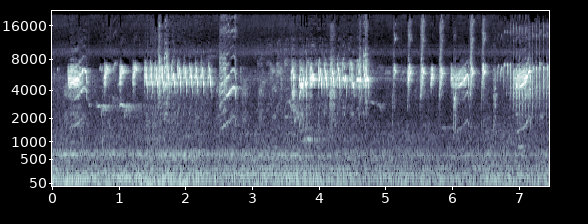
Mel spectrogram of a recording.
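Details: A small nectar-eating sunbird sings energetic ngobra song, recorded for training other songbirds: long, shrill, rapid trills broken by thin descending sweeps and clipped chip notes, the bursts alternating with brief pauses.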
